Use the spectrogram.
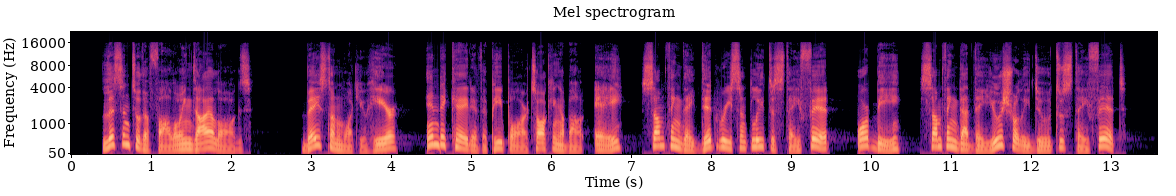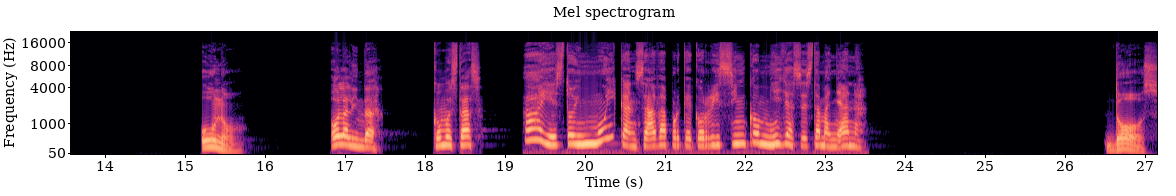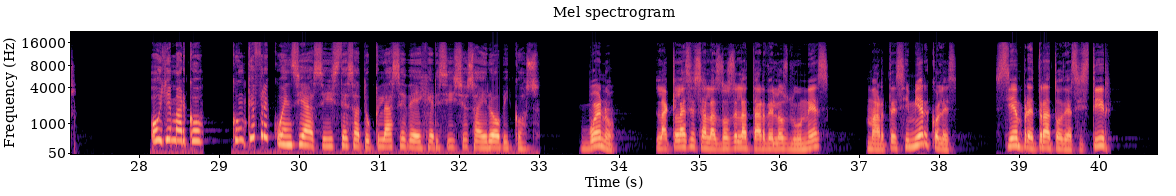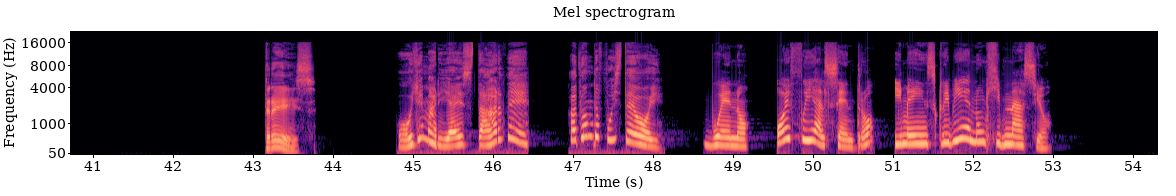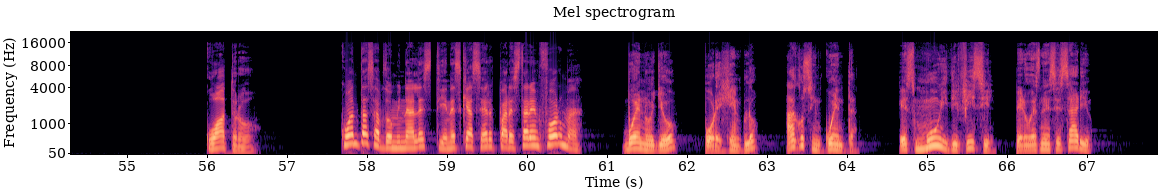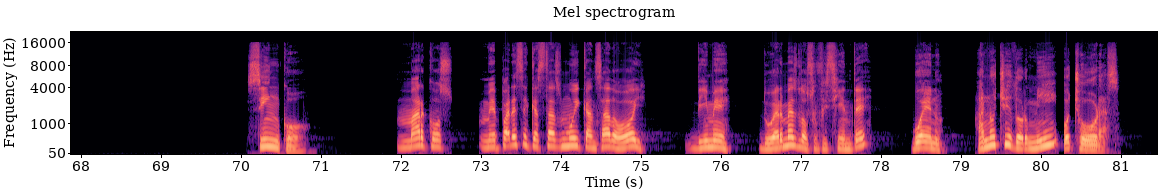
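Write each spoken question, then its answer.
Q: Based on what you hear, indicate if the people are talking about A, something they did recently to stay fit, or B, something that they usually do to stay fit.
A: A: something they did recently to stay fit

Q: Based on what you hear, indicate if the people are talking about A, something they did recently to stay fit, or B, something that they usually do to stay fit.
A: B: something that they usually do to stay fit

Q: Based on what you hear, indicate if the people are talking about A, something they did recently to stay fit, or B, something that they usually do to stay fit.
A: A: something they did recently to stay fit

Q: Based on what you hear, indicate if the people are talking about A, something they did recently to stay fit, or B, something that they usually do to stay fit.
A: B: something that they usually do to stay fit

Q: Based on what you hear, indicate if the people are talking about A, something they did recently to stay fit, or B, something that they usually do to stay fit.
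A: A: something they did recently to stay fit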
